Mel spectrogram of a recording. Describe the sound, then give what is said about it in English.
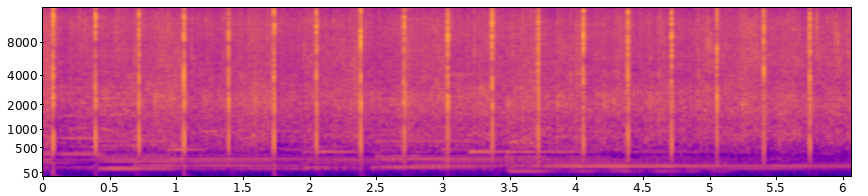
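An audience at a church service claps together in a steady, even beat, sharp, over sustained organ or keyboard chords that shift slowly underneath. No clear voices stand out. “And for one more time this morning, help me clap with a shout to God for the things that he's done, the blessings he's bestowed upon us.”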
